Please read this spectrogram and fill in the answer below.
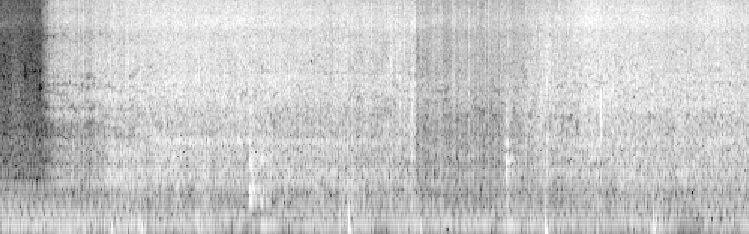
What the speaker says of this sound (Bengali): তেলটা গরম হয়ে গেলে অল্প পরিমাণে দেব একটু কালো জিরা ফোড়ন কালো জিরাটা দিয়ে এখন এর মধ্যে দিয়ে দেব বেটে রাখা মশলাটা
